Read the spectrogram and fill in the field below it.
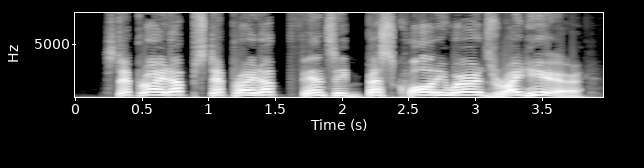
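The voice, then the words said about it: Loud booming voice. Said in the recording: “announced one man in a booming voice.”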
